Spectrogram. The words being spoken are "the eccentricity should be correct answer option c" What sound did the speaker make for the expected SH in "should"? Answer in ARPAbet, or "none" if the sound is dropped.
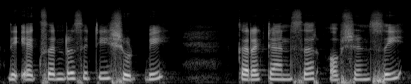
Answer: SH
